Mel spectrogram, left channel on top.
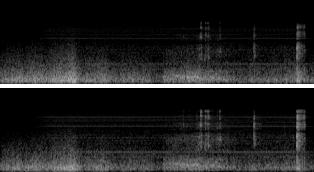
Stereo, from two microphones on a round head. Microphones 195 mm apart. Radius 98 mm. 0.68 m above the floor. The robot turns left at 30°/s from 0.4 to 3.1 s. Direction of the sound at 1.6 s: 45° right (ahead or behind).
